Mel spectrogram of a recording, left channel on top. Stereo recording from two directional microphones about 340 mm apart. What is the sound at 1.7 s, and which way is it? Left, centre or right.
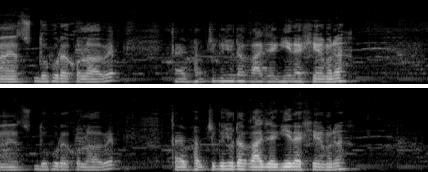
Speech, right.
